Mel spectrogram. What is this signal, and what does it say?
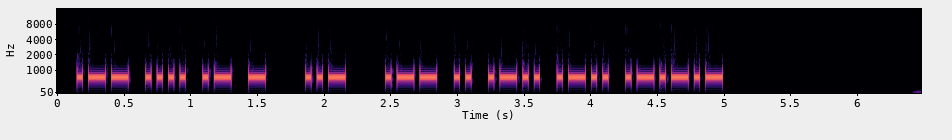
Morse code, heard as a keyed tone, about 27 wpm, 700 Hz. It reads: WHAT U WILL.
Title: Sentences from Top 200 Words and Abbreviations 28wpm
